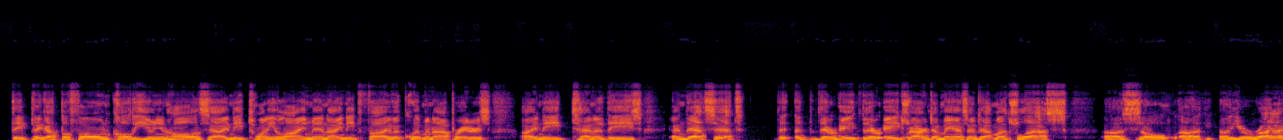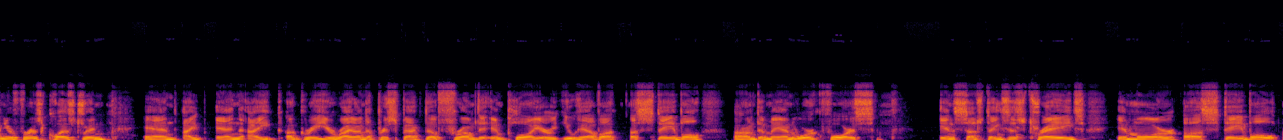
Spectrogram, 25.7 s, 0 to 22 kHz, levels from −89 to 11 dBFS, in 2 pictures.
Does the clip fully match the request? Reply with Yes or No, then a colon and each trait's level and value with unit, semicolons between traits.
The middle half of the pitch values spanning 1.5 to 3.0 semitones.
Yes: narrow, 2.5 semitones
